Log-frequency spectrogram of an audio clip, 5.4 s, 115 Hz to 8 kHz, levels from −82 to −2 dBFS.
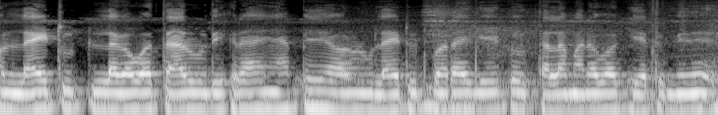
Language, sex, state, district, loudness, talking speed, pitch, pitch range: Hindi, male, Chandigarh, Chandigarh, -15 LUFS, 145 wpm, 130 Hz, 130-135 Hz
